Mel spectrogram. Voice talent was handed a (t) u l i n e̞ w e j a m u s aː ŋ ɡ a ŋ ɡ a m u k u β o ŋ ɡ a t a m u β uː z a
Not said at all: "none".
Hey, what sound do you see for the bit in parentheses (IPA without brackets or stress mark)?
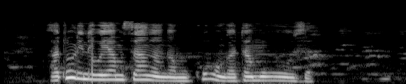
t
